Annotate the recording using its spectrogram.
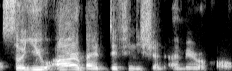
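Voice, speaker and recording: A woman with a French accent, fairly low in pitch, at a moderate pace with ordinary pitch variation, in a dry, close sound with no echo. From France, Paris. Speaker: photographer. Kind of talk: interview. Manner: halting.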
